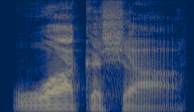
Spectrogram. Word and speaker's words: Waukesha: let's see wakasha ah thank you jamie it's the pronunciation is wakasha i'm sure i'm gonna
